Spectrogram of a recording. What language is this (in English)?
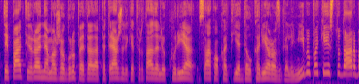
Lithuanian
